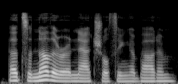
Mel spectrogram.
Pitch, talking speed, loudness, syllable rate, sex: 155 Hz, 200 wpm, -17 LUFS, 7.5 syllables/s, female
